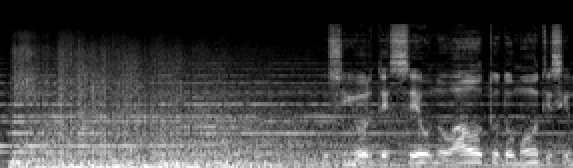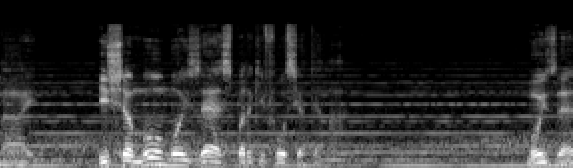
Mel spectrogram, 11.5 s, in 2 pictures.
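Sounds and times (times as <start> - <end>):
loud deep rumble of thunder: 0.0 - 10.9
speech: 3.3 - 9.2, 11.0 - 11.4.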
